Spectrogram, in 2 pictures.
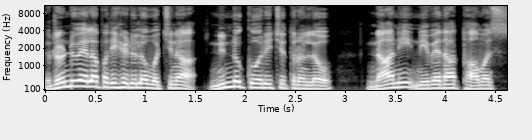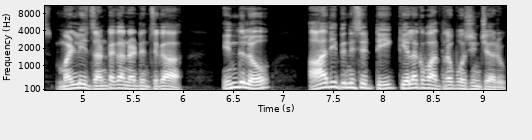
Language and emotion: Telugu, neutral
